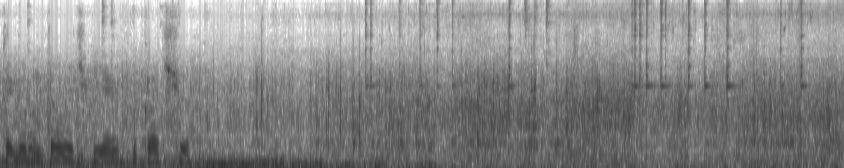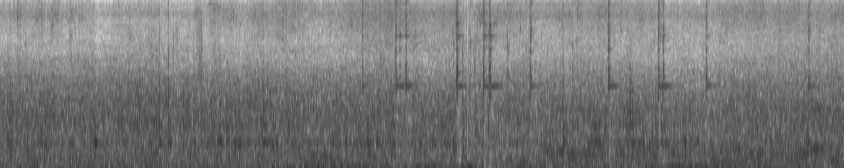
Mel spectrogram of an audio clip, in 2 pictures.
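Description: A bicycle rattles and clicks over a rough path.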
